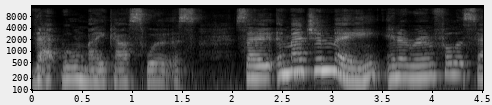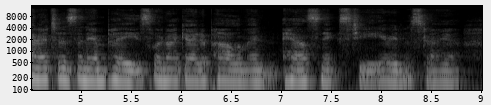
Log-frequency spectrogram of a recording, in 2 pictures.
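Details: Woman with essential tremor, voice tremor worse than usual today after two days of drinking alcohol, with alcohol withdrawal shakes on top of her essential tremor; essential voice tremor.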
